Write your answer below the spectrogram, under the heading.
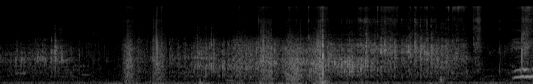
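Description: Toy remote-control JCB loader driving on a concrete floor: the rough, noisy running of its small motor, plastic gears and wheels on the rough surface, setting in about two seconds in after a few scattered clicks.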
